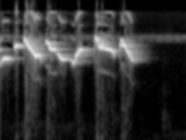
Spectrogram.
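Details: Loud, brief phrase of an Oriental white-eye, sung to stimulate others to sing: a string of about six bright, high whistled notes, some rising and some falling, run together over under a second and a half, then silence.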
